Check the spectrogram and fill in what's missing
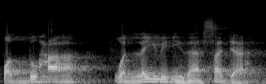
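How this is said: It is recited in the Hafs reading style. This is the commonly used reading. "kalau kita membaca riwayat Hafiz"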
